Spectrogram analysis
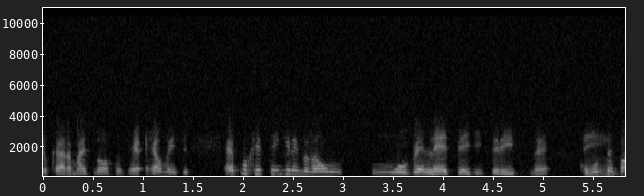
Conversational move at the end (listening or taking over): listening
